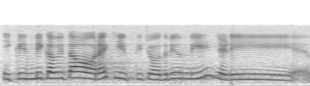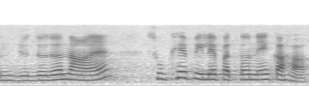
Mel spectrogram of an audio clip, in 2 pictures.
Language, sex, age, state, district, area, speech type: Dogri, female, 30-45, Jammu and Kashmir, Jammu, urban, spontaneous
